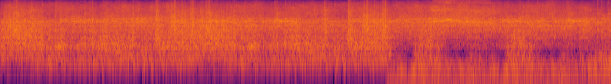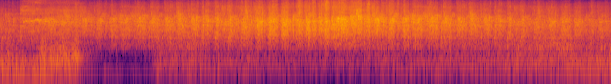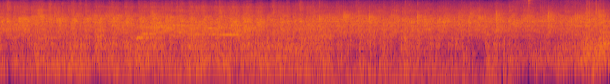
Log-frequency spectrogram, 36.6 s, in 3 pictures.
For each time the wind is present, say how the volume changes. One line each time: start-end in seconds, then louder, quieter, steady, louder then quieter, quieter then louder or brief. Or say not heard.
0.0-36.5 quieter then louder.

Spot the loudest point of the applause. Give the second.
19 s.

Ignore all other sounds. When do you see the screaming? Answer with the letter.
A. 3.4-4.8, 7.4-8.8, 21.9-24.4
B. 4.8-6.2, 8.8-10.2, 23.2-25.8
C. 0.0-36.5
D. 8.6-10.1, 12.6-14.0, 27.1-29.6
D.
